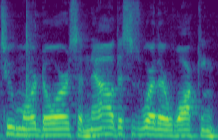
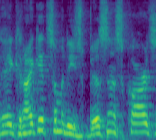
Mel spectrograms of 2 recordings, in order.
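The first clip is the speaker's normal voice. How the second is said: higher, mocking flattering voice; mock sweet-talking stranger; 7 semitones higher, faster than usual. Retelling the intruders' flattery to viewers, mocking higher voice. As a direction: imitate a smooth-talking intruder buttering him up. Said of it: "this guy decides".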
